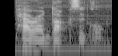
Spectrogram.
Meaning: Having self-contradictory properties
- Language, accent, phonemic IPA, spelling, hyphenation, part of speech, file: English, US, /ˌpɛɹəˈdɑːksɪkəl/, paradoxical, pa‧ra‧dox‧ic‧al, adjective, En-us-paradoxical.ogg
